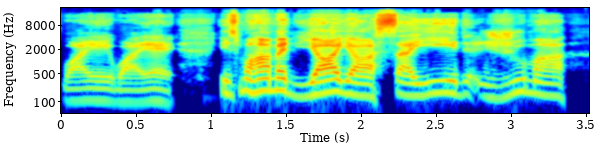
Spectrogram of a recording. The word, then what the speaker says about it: Yahya: Apparently, it's Yaya.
